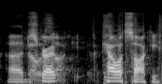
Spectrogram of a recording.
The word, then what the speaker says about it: Kawasaki: But one of them was, as a product manager, you'll have little to no actual authority, and you're quoting Guy Kawasaki. I think that's how you pronounce his name. – Kawasaki, thank you.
